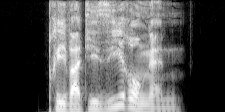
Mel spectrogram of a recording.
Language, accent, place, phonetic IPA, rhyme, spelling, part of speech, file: German, Germany, Berlin, [pʁivatiˈziːʁʊŋən], -iːʁʊŋən, Privatisierungen, noun, De-Privatisierungen.ogg
- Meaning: plural of Privatisierung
